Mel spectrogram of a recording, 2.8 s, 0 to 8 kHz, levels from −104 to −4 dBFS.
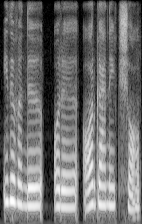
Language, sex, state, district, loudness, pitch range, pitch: Tamil, female, Tamil Nadu, Nilgiris, -14 LUFS, 235-265 Hz, 245 Hz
